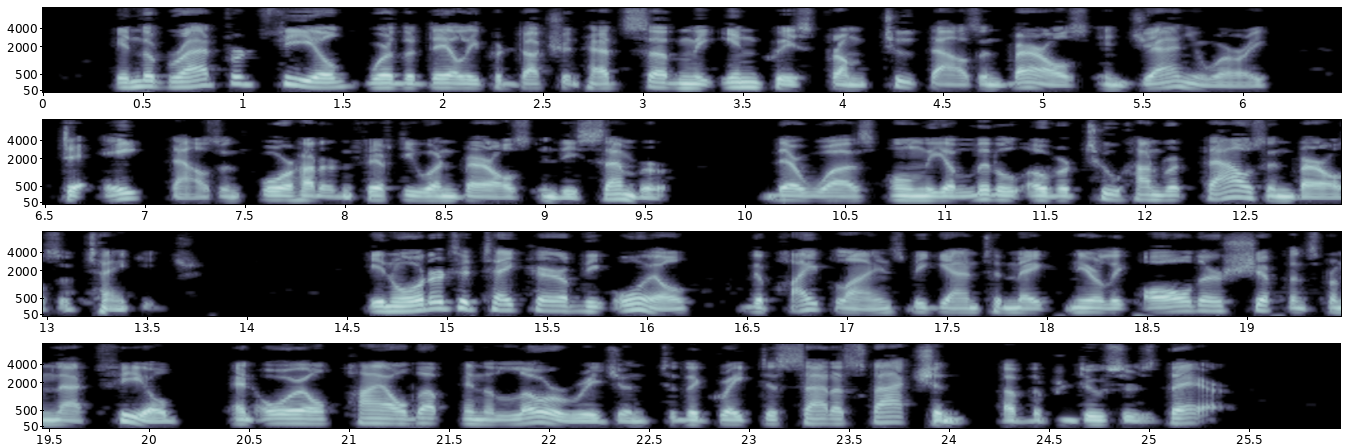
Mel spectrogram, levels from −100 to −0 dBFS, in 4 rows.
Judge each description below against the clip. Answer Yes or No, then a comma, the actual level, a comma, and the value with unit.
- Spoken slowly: No, average, 155 wpm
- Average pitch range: Yes, average, 4.6 semitones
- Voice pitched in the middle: No, low, 110 Hz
